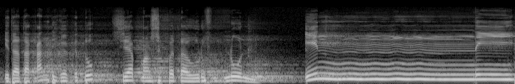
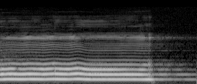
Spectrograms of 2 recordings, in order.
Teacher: Inni, ni kita panjangkan 2 harokat karena ada kasroh bertemu ya sukun mat tabi'i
